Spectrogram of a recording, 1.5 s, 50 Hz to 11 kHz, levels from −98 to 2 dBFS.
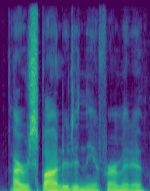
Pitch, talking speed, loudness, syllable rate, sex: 110 Hz, 200 wpm, -18 LUFS, 8.9 syllables/s, male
